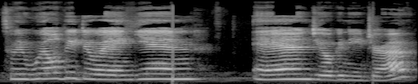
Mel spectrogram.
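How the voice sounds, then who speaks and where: A woman teaching yoga and guided meditation in a soothing, unhurried way, pausing between short phrases. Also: fairly high pitch, fairly even intonation. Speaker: yoga instructor. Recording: roomy echo with music underneath. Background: music.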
